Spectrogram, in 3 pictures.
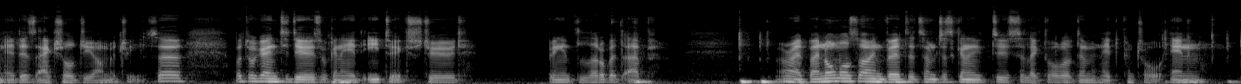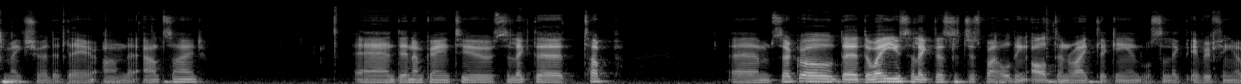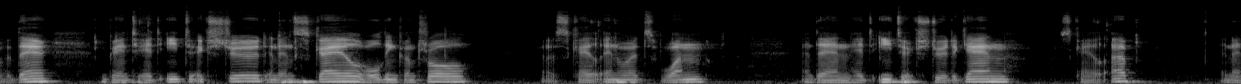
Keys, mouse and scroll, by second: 3.3 e, 7.5 a, 7.7 a, 11.7 ctrl+n, 12.5 a, 17.7 middle click, 20.9 a, 22.9-25.1 right drag, 26.1 e, 27.7 s, 31.6 KP_1, 33.7 e.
